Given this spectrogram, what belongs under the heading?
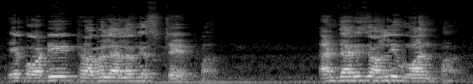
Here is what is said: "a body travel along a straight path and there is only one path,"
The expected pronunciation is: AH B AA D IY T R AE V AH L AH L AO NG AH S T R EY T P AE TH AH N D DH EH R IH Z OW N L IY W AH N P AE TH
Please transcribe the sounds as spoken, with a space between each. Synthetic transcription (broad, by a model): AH B AA D IY T R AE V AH L AH L AO NG AH S T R EY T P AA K AH N D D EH R IH Z OW N L IY W AH N P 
